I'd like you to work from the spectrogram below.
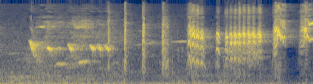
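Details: White-rumped shama in energetic song: a few slurred whistled notes, then harsh squawky bursts and sharp clicks in a quick, irregular sequence.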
